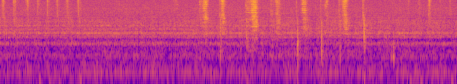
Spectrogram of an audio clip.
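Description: Kitchen knife finely mincing garlic on a plastic cutting board, the blade rocked and tapped against the board in rapid, even knocks about four or five a second. Between about four and seven seconds in the chopping slows to a few sharper knocks. A steady hum runs underneath.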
